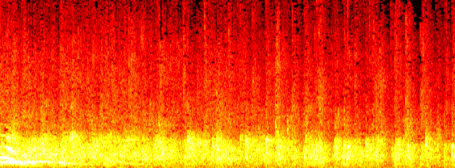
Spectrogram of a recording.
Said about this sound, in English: A hand for Aaron. Very good.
